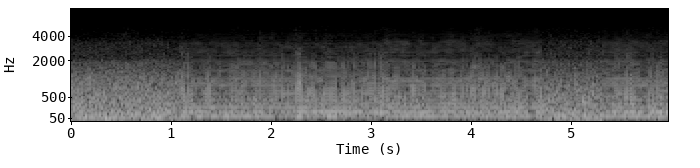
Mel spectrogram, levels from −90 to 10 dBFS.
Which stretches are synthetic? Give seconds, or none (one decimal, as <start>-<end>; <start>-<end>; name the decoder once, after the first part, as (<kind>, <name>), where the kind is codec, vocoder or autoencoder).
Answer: 1.1-4.7 (vocoder, HiFi-GAN); 5.3-6.0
